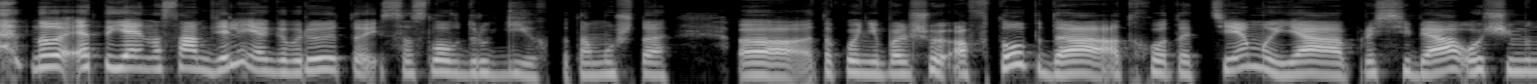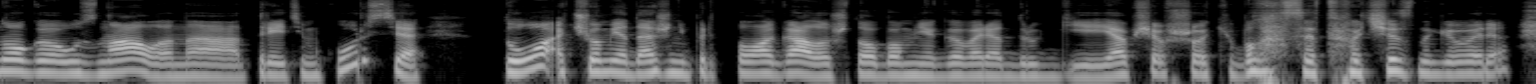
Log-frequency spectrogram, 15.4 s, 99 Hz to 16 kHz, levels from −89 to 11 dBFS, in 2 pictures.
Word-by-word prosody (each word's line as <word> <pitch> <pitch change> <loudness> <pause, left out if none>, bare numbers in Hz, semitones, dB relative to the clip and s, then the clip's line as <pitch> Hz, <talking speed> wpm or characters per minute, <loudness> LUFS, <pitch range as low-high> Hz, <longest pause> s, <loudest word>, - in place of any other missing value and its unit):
Но 280 +3 +6
это 280 0 +4
я, 265 -1 +7
на 250 -1 -4
самом 255 -2 +3
деле, 245 +11 +2
я 230 - +3
говорю 210 +1 0
это 240 0 -2
й - - -5
со 195 - -7
слов 205 0 -1
других, 190 -4 -7
потому 180 +1 -6
что, 180 -2 -4 0.3
э, 175 -2 +4
такой 200 0 -2
небольшой 190 +4 -1
off 190 - +1
top, 310 +4 +3
да, 195 -1 +5
отход 200 -2 -3
от 185 -1 -7
темы. 250 0 +1
Я 185 -1 +5
про 195 - -4
себя 200 +3 +4
очень 225 +1 -1
много 215 -2 -1
узнала 195 -1 +1
на 165 -2 -3
3 175 -1 -6
курсе 335 - -3 0.4
то, 215 +7 +3
о 250 - +2
чем 210 0 -1
я 200 - 0
даже 195 +1 -1
не 195 - -4
предполагала, 190 -1 0
что 180 +2 -6
обо 175 0 -4
мне 175 -1 -6
говорят 170 0 -5
другие. 160 -2 -9
Я 165 - +1
вообще 180 +2 -3
в 185 - -11
шоке 185 -1 -6
была 205 +5 -1
с - - -3
этого, 200 +1 -3
честно 200 -2 -2
говоря. 190 +3 -6
195 Hz, 210 wpm, -21 LUFS, 180-215 Hz, 0.4 s, я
